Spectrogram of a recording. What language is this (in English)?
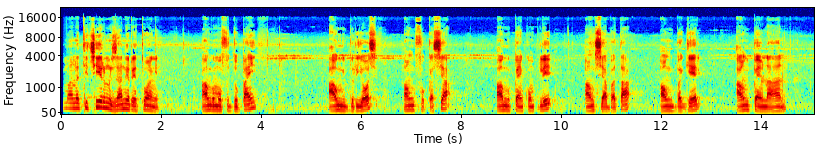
Tandroy-Mahafaly Malagasy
